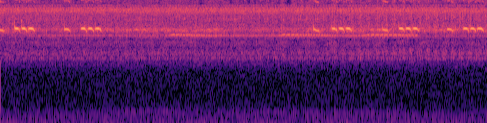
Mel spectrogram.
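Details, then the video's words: Chirping insects on an autumn riverbank, with bright pulsed chirps in quick clusters, a quiet gap in the middle, then renewed bursts, all over an unbroken high shrill drone. "秋の虫の音、川の流れ。The sound of insects in autumn, the flow of the river."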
